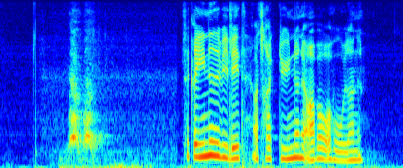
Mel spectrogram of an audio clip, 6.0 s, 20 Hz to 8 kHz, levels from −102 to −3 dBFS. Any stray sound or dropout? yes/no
yes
